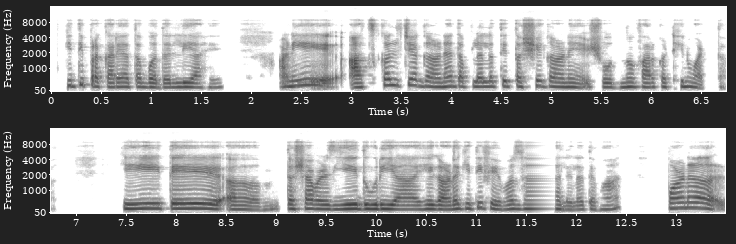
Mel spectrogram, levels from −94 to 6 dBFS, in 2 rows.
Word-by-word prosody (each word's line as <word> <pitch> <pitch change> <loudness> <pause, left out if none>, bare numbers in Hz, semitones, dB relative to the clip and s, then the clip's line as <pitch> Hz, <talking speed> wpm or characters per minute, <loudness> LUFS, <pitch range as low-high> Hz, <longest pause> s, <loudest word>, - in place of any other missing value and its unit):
किती 240 +4 -3
प्रकारे 195 -3 -1
आता 190 0 -3
बदलली 180 +1 0
आहे 170 -1 -7 0.6
आणि 250 - +1 0.2
आजकालच्या 260 +9 +1
गाण्यात 205 +1 0
आपल्याला 205 0 -2
ते 225 - 0
तसे 205 +3 0
गाणे 185 -3 -1
शोधणं 180 +2 -2
फार 180 0 -1
कठीण 190 +2 -4
वाटतं, - - -8 0.7
की 210 +2 +4
ते 210 -1 +6
अ, 175 - +1 0.5
तशा 200 +1 +2
वेळेस 185 -2 +1
"ये 190 +2 +6
दूरियाँ" 185 -2 +4
हे 185 +2 +1
गाणं 175 +1 +3
किती 210 +3 -2
फेमस 185 0 -1
झालेलं 190 -4 -5
तेव्हा. 170 +1 -6 0.5
पण 230 +2 +2
अ, 225 -3 +3
190 Hz, 140 wpm, -28 LUFS, 180-210 Hz, 0.7 s, ते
